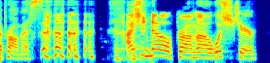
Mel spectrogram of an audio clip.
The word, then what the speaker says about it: Worcestershire: I should know from Worcestershire. Worcestershire. I know that Worcester. the Shire is supposed to be Shaw.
